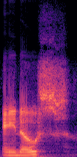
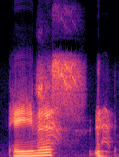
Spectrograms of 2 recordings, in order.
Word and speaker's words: Anos: yep, I think it's Anos. Like that's how it's pronounced. I'm trying to pronounce it a little differently so Anos. I don't accidentally call the main character Anus.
